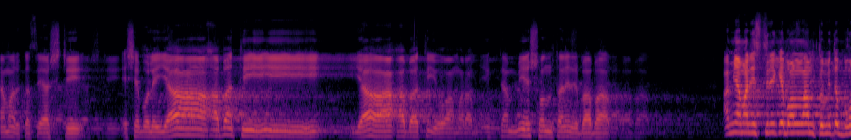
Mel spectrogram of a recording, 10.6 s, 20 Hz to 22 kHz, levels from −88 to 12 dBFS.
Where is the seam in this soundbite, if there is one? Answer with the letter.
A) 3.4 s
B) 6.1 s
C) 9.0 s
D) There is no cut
B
